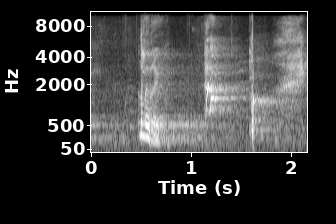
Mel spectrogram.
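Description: A woman's short yelping vocal cries, several in a row, each starting sharply and sliding down in pitch, with no music under them: a singer's comic dog-like yelps standing for the character's odd tic.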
